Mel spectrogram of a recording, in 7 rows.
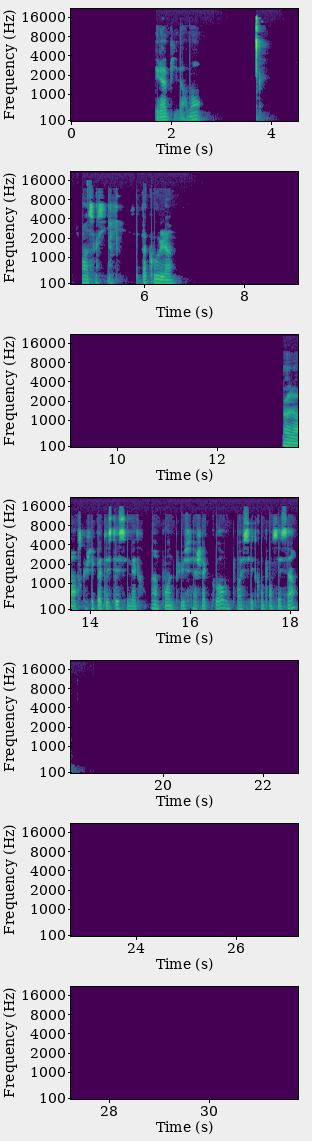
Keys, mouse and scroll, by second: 1.2 click, 4.9 alt+click, 5.1-6.7 scroll, 5.1 w, 6.7 click, 8.7 right click, 9.5-9.9 scroll, 12.6 alt+click, 19.1 right click, 20.5 click, 22.6 click, 22.9 shift+right click, 24.9 click, 26.8 right click, 28.6 click, 30.6 shift+right click.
